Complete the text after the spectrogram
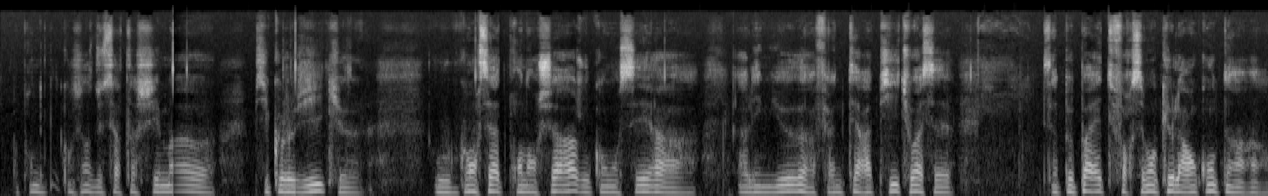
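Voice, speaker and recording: A soft-spoken man talks at a moderate pace and medium pitch, with monotone, flat intonation and long, frequent pauses. The sound is dry and close with no echo, though noticeable background noise comes through. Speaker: YouTuber sharing personal experience. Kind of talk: casual vlog monologue. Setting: outdoors at night. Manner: hesitant, many fillers.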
